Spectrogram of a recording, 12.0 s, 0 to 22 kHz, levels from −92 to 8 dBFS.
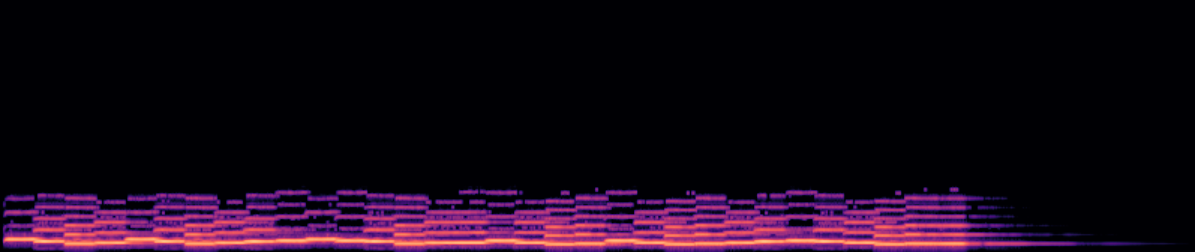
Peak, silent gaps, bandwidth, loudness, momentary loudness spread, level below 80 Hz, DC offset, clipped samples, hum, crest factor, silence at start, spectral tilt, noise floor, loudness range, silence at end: -2 dBFS; none; 5.6 kHz; -11 LUFS; 4 LU; under -90 dBFS; under 0.1%; under 0.1%; none; 10 dB; 0.05 s; 8 dB/octave; -85 dBFS; 4 LU; 2.05 s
